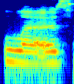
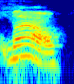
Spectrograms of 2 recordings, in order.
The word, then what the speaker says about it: Lowe: in this presentation I pronounce Adrienne Lowe's name as Lao but it is definitely low you disclaimer these stories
